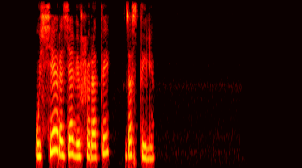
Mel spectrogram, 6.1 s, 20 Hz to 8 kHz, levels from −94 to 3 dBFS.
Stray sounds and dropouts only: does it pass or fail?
pass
